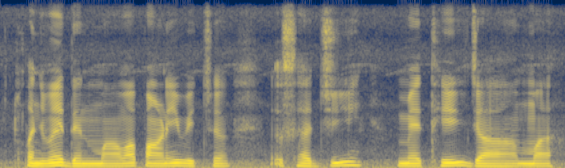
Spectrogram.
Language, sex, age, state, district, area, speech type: Punjabi, male, 18-30, Punjab, Rupnagar, urban, spontaneous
